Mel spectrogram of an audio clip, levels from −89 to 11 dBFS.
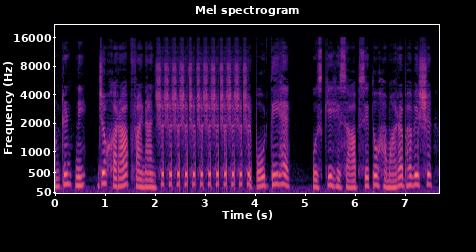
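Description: From 2.17 to 3.89 s the speech is caught in a CD stuck on one turn. A scratch throws the laser back to the same spot, so one 156 ms slice plays 11 times with a brief mute at each jump. The perfectly even rhythm separates it from the irregular repeats of dropped network packets.

Inside that stutter, pre-echo appears at 2.64 to 2.67 s, 2.79 to 2.83 s and 3.26 to 3.30 s. The codec spread the quantisation noise meant for a sharp attack across its whole block, so about 32 ms of hiss precedes each onset and the attack sounds smeared. Unlike reverb, this noise comes before the sound rather than trailing after it.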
